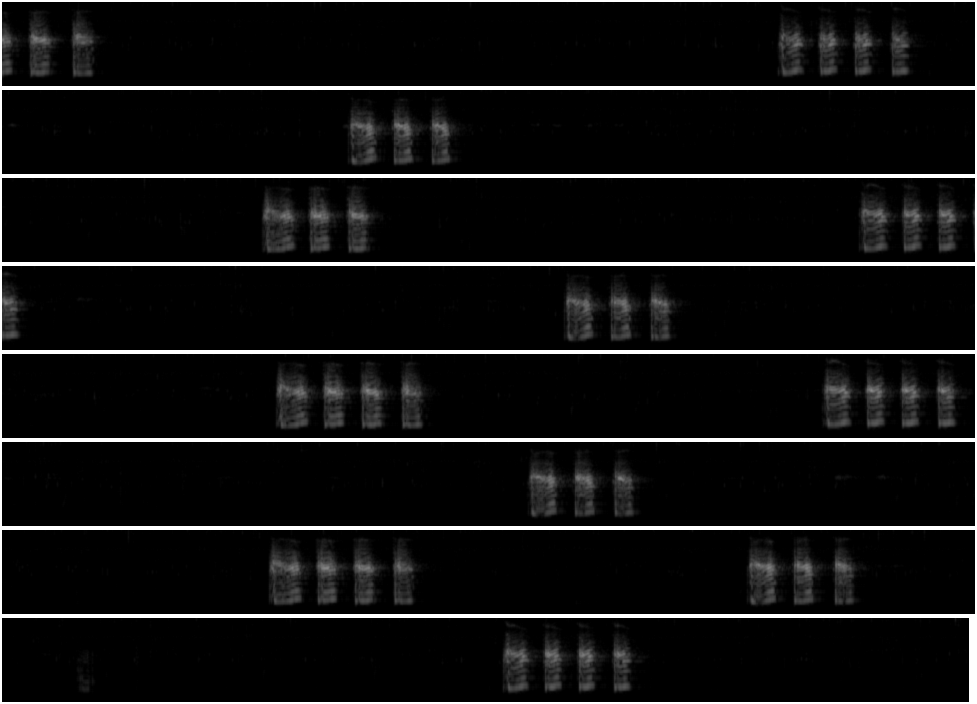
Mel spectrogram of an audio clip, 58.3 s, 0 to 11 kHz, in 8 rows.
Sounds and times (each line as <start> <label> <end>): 0.0 Frogs chirping 0.8
5.8 Frogs chirping 9.2
9.9 Frogs chirping 12.2
16.3 Frogs chirping 17.5
21.0 Frogs chirping 22.7
26.1 Frogs chirping 27.1
30.4 Frogs chirping 32.6
34.1 Frogs chirping 36.6
40.4 Frogs chirping 41.4
45.8 Frogs chirping 47.2
49.1 Frogs chirping 51.9
54.8 Frogs chirping 56.0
